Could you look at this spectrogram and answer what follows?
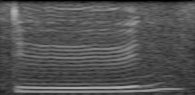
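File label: "dyun2", Cantonese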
